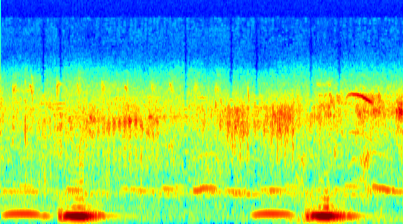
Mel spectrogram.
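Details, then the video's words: A Eurasian (great) bittern booms sporadically, twice: each a soft intake then a deep, hollow, very low foghorn-like 'oomp' about two seconds apart, over thick faint ambience. "Sporadic Great Bittern boom, very low-pitched, hollow sound"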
